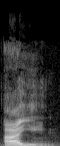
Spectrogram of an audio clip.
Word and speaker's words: Ayin: Both Aleph and Ayin are silent letters, which is I'm talking about with Adam, the hidden power, the silent power in Adam, which we have to discover. They have no sound aside from the vowel associated with them.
